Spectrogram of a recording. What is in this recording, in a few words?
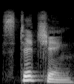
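"stitching", English, British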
